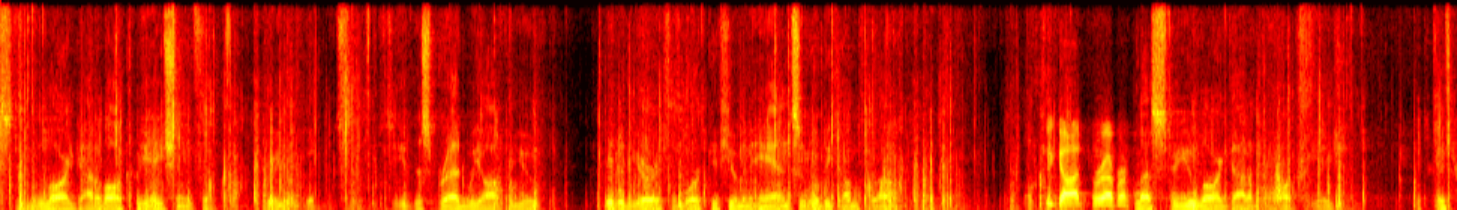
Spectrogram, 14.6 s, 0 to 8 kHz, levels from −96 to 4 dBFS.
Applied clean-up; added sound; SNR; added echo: neural mask model RNNoise.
